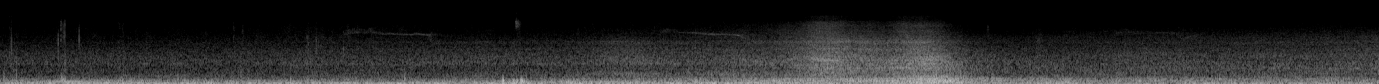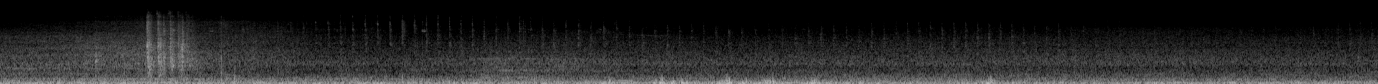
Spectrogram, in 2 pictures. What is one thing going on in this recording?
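Wind rumbles low and steady outdoors.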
